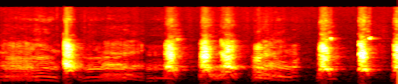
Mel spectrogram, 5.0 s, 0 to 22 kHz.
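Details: Two 11-week-old Collie puppies, Norris and Amica, vocalising: sharp yapping barks repeated irregularly, mixed with lower drawn-out growling whines between them.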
